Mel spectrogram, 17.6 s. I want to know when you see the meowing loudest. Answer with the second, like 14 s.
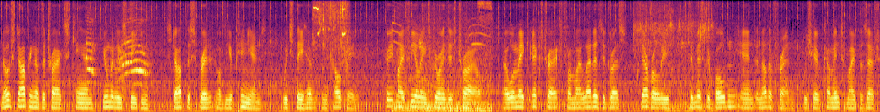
3 s.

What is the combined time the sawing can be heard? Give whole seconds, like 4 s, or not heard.
not heard.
